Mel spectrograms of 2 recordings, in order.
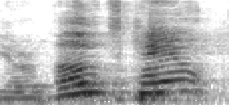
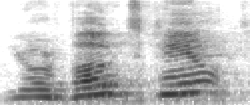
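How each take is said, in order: First: Louder insistence. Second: Each word set down slowly; very slow and deliberate. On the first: Veteran repeating his plea to vote, louder and insistent. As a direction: punch it out louder. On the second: Veteran urging the audience to vote, slow and deliberate. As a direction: drag it out so it sinks in. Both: Real, not acted.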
